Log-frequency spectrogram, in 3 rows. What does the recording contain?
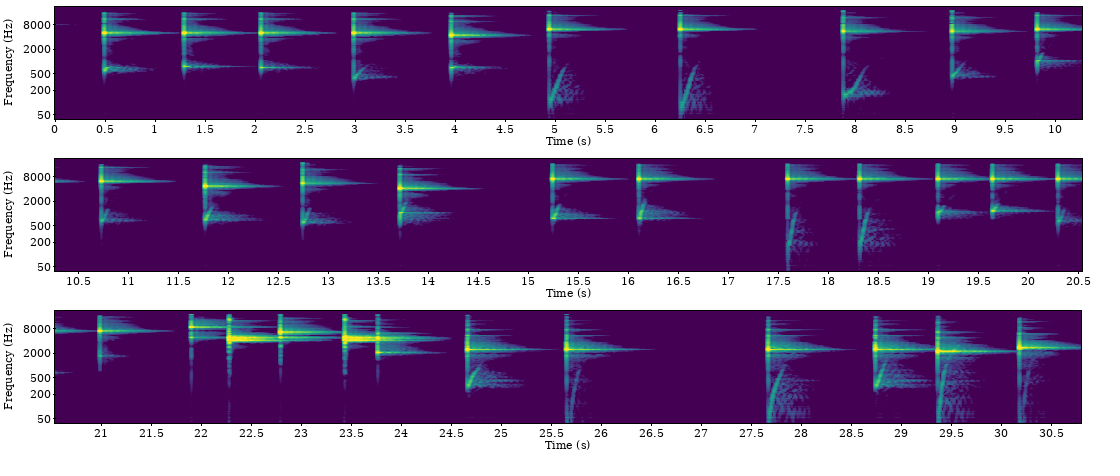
Electronic water drop
Simulated water drops made on Korg EMX1, noise cancellation and edited through Audacity
drop, electronic, fx, water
